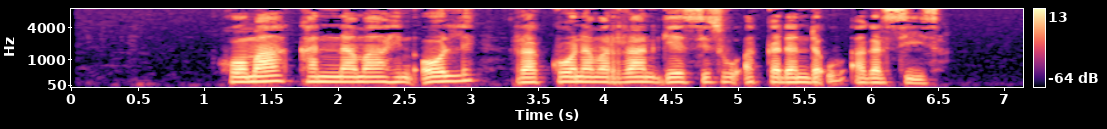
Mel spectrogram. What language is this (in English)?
Oromo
